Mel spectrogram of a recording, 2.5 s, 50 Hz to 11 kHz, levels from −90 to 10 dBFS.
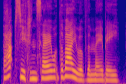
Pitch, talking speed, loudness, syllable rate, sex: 205 Hz, 260 wpm, -18 LUFS, 5.6 syllables/s, female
